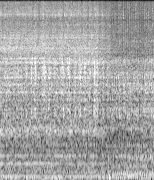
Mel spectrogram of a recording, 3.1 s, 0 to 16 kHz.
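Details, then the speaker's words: 2005 Toyota RAV4 after power steering leak repair and refill with fresh ATF, run about eight minutes with no leaks: steady, even idle with light hiss and no pump whine or groan. "now that sounds better I've ran this for about eight minutes now and I see no leaks sweet we're in business"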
